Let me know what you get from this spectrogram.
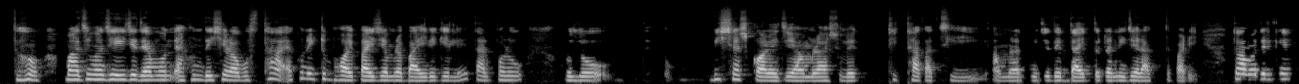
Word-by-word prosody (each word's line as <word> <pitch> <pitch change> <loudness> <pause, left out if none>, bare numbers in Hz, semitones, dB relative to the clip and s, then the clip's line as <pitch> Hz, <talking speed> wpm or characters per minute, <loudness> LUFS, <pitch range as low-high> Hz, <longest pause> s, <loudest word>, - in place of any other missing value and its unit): তো 205 - -1 0.5
মাঝে, 220 +1 +4
মাঝে 225 0 +3
এইযে 220 0 +3
যেমন 205 0 +3 0.2
এখন 220 +3 -6
দেশের 200 +1 +2
অবস্থা 195 +7 -6 0.2
এখন 280 - -9
একটু 255 0 -4
ভয় 195 -2 +4
পাই 190 -1 +7
যে - - -2
আমরা 185 0 0
বাইরে 175 +1 +2
গেলে 180 -1 -3 0.2
তারপরেও 195 0 -4 0.5
হল 185 0 -3 0.7
এ - - -34 0.7
বিশ্বাস 235 -1 +3
করে 175 -1 +7
যে 180 - -1
আমরা 175 0 +2
আসলে 175 0 -3 0.4
ঠিকঠাক 200 -3 -3
আছি। 185 -4 -7 0.4
আমরা 175 0 -2 0.2
নিজেদের 185 0 -3
দায়িত্বটা 170 +2 +2
নিজে 185 +1 0
রাখতে - - -11
পারি। - - -4 0.4
তো - - -5
আমাদেরকে 235 +1 -1
195 Hz, 155 wpm, -21 LUFS, 180-220 Hz, 0.7 s, পাই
